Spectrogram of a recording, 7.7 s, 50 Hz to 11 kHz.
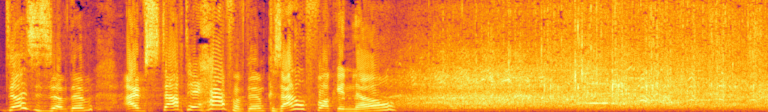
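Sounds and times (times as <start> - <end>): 
speech: 0.0 - 4.2
crowd laughter: 3.8 - 7.6
large audience clapping: 4.4 - 7.6.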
